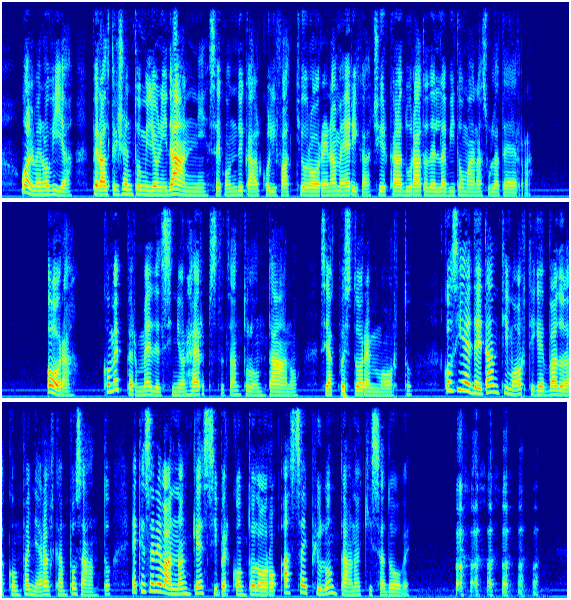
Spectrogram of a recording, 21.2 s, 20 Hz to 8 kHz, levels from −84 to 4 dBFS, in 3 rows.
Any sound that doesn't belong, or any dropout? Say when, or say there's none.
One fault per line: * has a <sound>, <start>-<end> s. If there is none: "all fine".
* has a laugh, 19.8-20.9 s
